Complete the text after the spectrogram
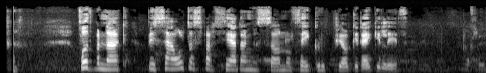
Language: Welsh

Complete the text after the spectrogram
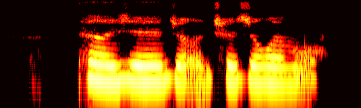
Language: Chinese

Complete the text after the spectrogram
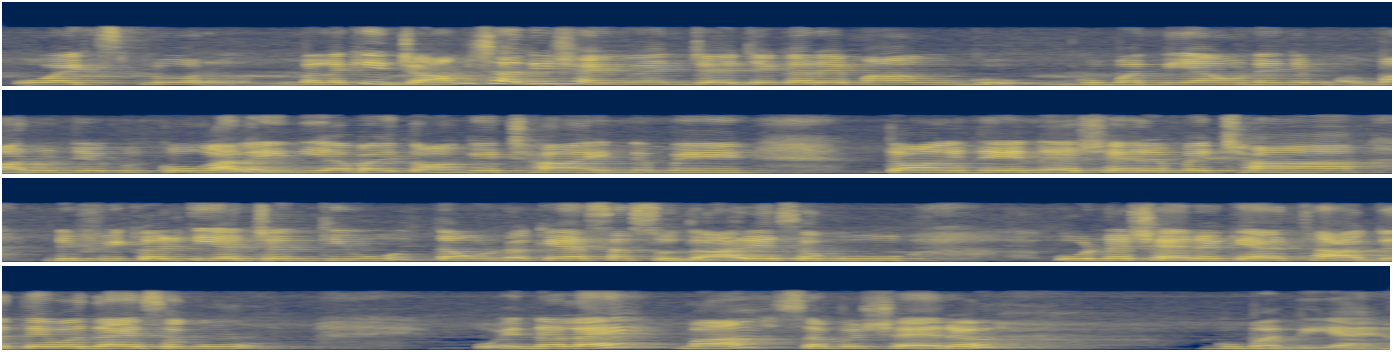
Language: Sindhi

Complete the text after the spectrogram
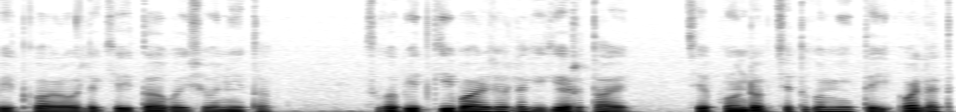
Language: Kalenjin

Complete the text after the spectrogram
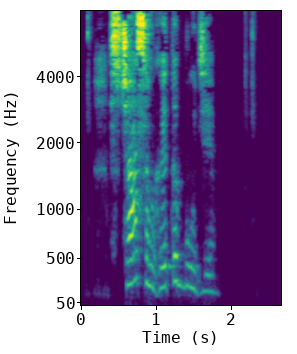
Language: Belarusian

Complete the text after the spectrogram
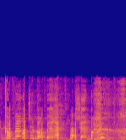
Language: Hebrew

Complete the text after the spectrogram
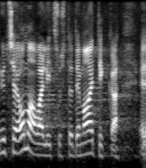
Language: Estonian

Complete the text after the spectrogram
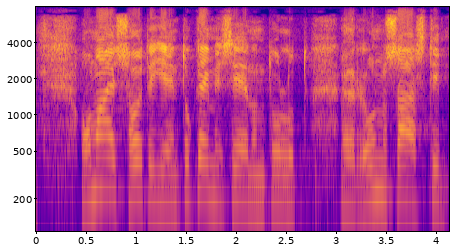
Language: Finnish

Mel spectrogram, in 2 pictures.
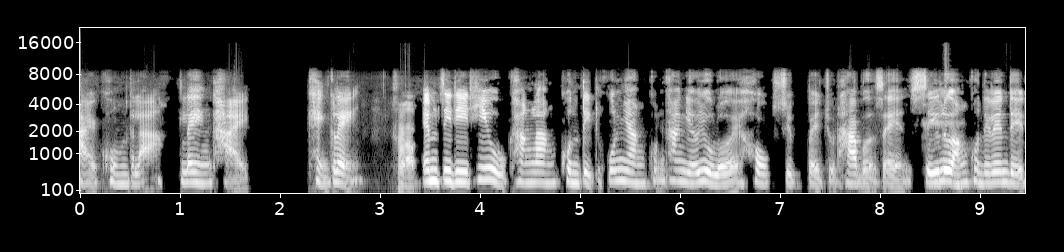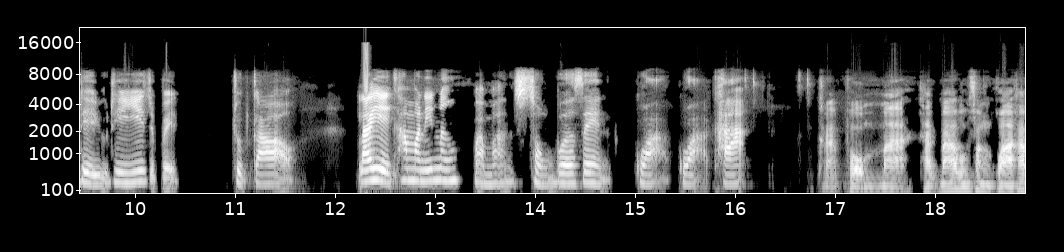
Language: Thai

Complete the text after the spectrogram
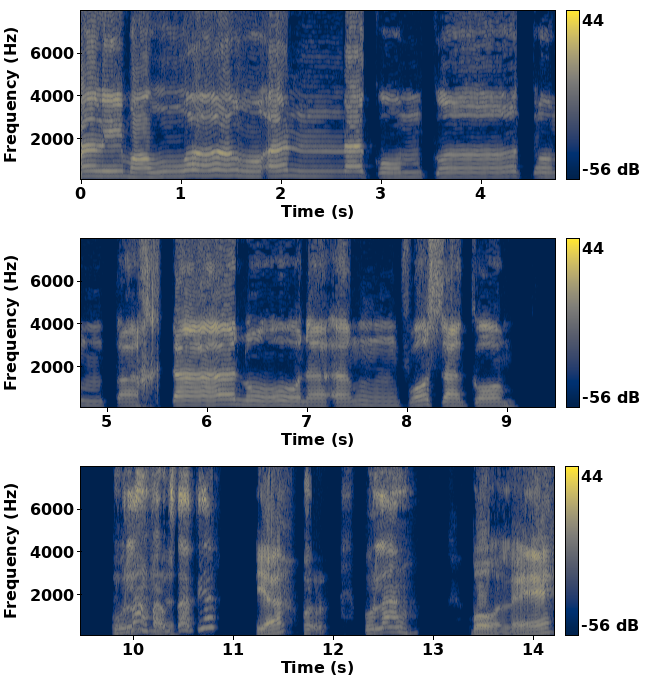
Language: Indonesian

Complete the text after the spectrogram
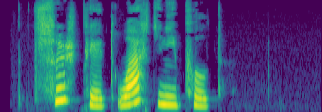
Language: Abkhazian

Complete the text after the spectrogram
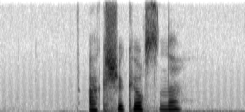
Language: Norwegian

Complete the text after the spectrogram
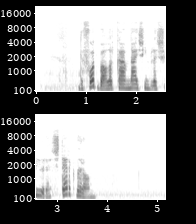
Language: Western Frisian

